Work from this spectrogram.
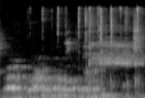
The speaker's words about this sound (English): that's my dog.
